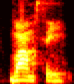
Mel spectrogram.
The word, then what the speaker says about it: Vamsi: And I'm hoping I'm pronouncing your name right. Is it Vamsi? Vamsi.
